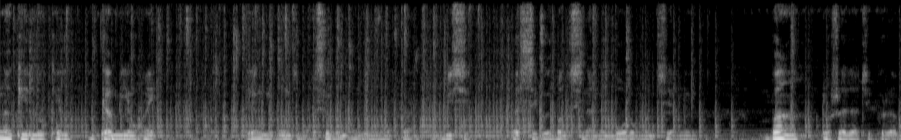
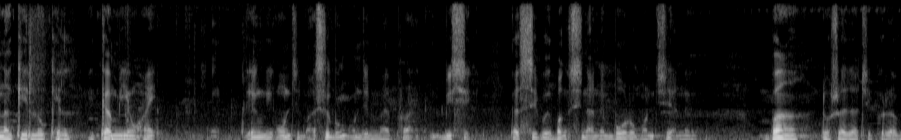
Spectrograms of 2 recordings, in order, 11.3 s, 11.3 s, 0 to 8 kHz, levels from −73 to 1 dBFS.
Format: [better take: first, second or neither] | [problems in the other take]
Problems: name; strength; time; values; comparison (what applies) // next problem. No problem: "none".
second | background sound (Drip); 11 dB below the speech // room echo; dies away in 0.1 s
